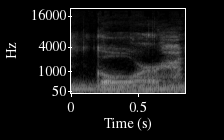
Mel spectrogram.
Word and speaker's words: Ghoere: next one here is gore which is actually pronounced that way with again all the weird sort of spelling conventions and stuff that the setting has but gore so another one that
